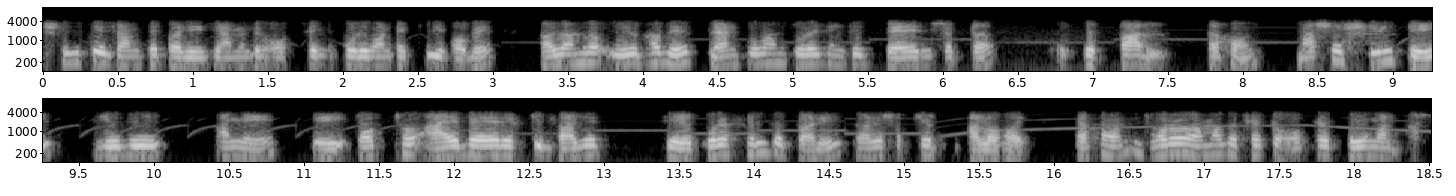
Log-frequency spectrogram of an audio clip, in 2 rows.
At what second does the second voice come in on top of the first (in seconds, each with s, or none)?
none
